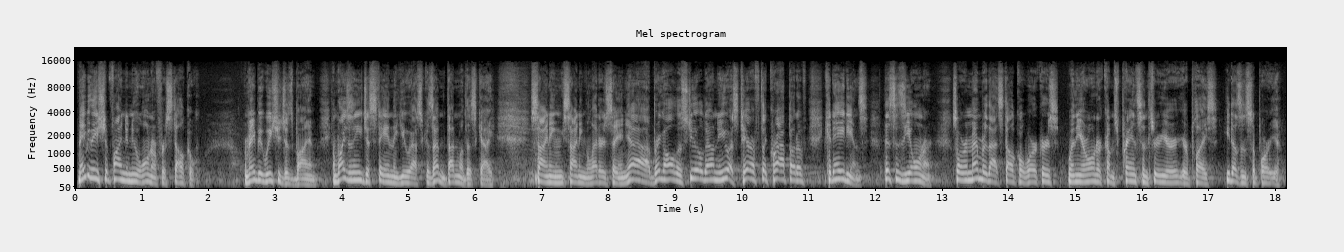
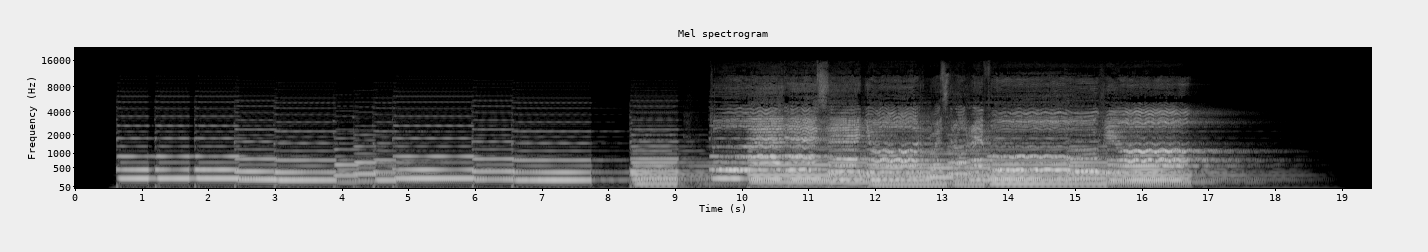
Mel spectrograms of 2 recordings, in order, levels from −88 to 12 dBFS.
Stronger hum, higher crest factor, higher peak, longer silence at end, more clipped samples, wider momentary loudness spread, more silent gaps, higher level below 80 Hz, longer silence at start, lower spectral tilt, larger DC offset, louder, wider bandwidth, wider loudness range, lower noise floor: neither; about the same, 18 dB vs 16 dB; about the same, 0 dBFS vs -2 dBFS; second, 0.05 s vs 2 s; neither; second, 6 LU vs 10 LU; neither; second, -58 dBFS vs -44 dBFS; second, 0.05 s vs 0.6 s; second, -4.5 dB/octave vs -7.5 dB/octave; neither; about the same, -18 LUFS vs -17 LUFS; first, 16 kHz vs 11.5 kHz; second, 1 LU vs 7 LU; second, -38 dBFS vs -72 dBFS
